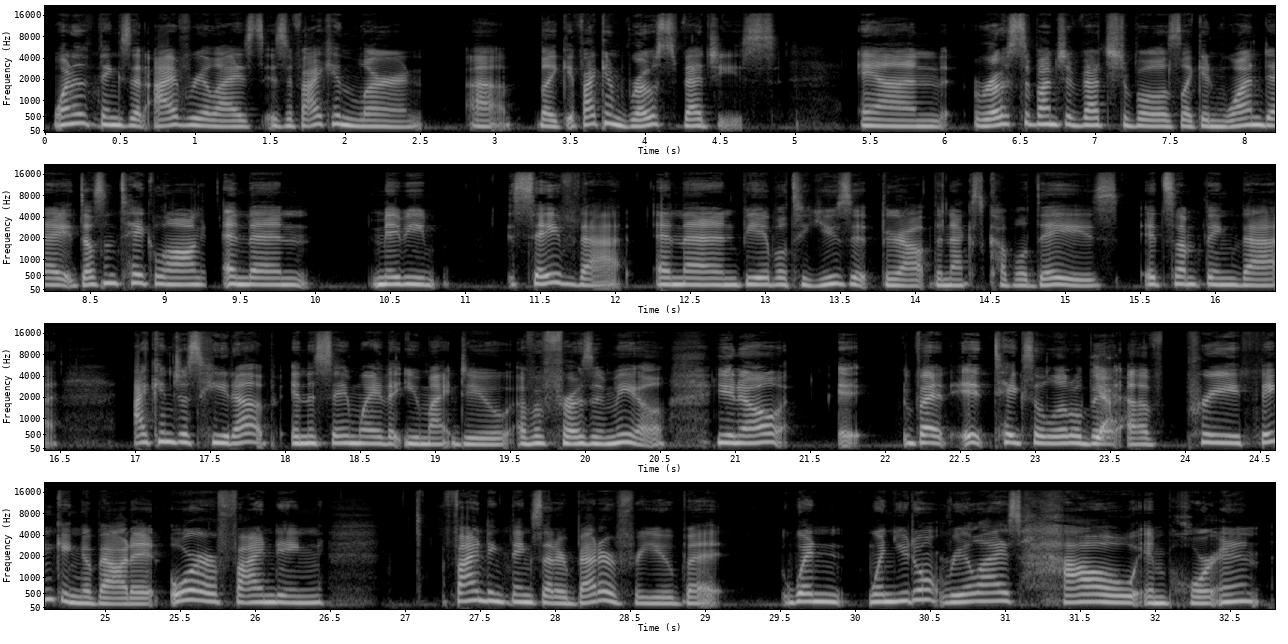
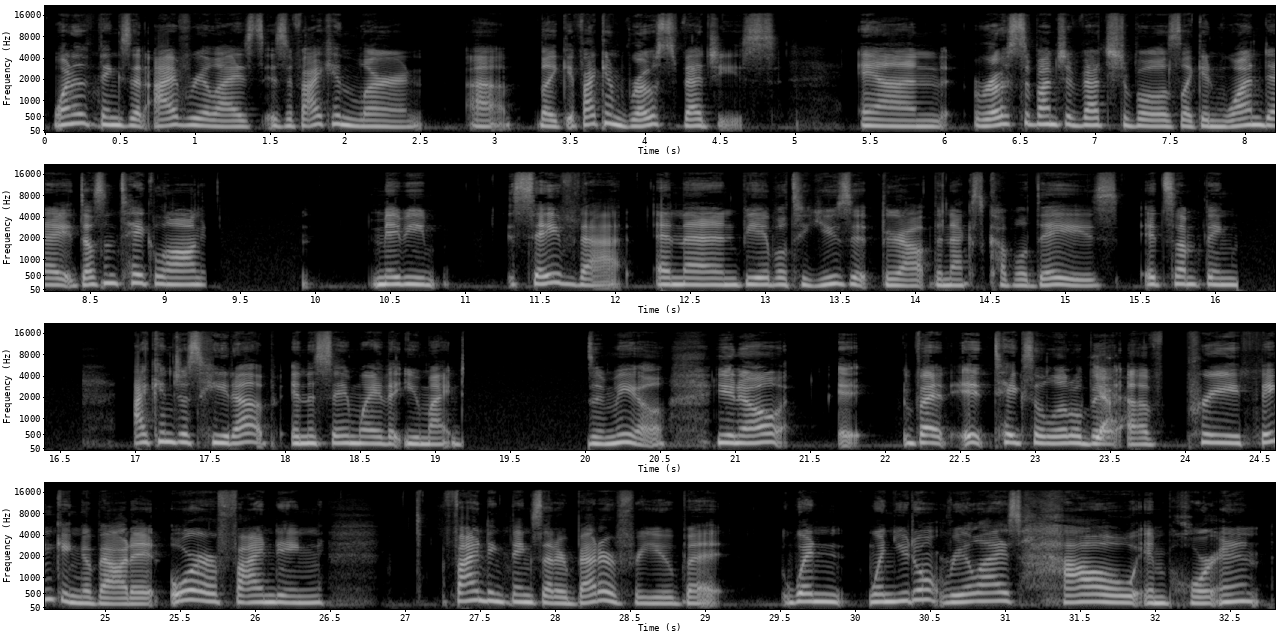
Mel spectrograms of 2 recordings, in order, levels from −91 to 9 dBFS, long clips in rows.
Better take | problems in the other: first | audio cutting out; at 9.5 s for 0.5 s, at 16 s for 0.5 s and at 19 s for 1 s

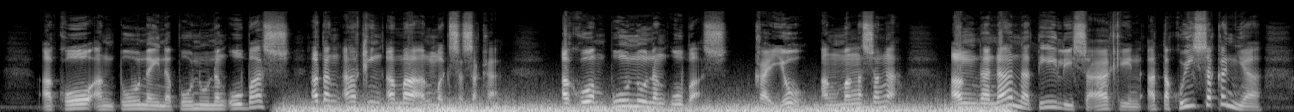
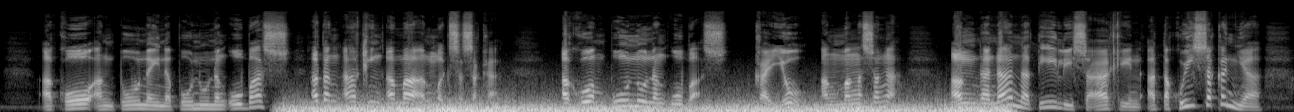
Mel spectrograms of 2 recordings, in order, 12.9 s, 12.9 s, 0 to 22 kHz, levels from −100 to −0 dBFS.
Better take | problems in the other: first | wind noise on the microphone; heavy; from 3 to 10 s; 6 dB below the speech; occasional gusts in the first

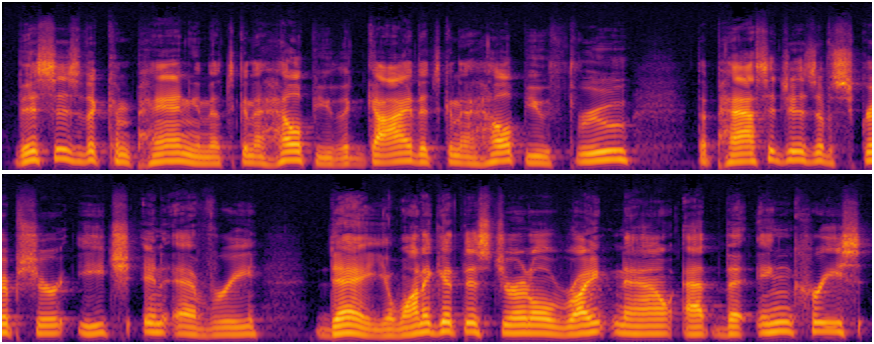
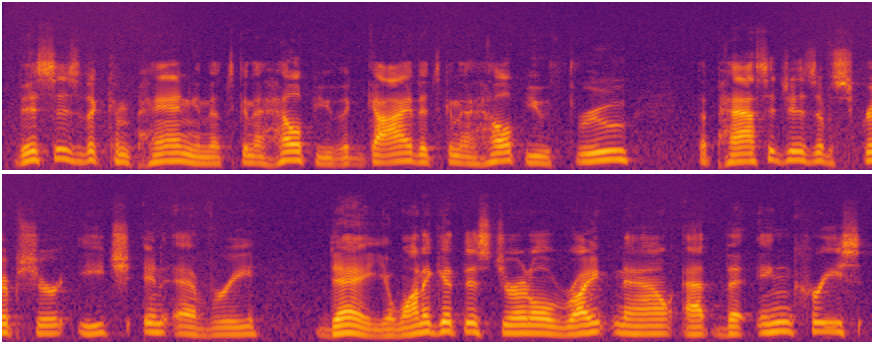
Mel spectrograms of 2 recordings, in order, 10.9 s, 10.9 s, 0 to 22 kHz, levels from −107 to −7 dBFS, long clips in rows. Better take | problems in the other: first | hiss; faint; throughout; 25 dB below the speech

